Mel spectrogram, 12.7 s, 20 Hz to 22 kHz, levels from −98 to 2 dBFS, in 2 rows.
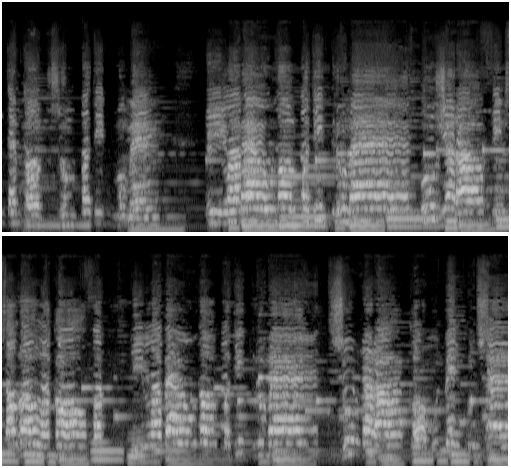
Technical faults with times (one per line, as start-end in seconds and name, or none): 0.00-12.67 noise suppressor applied to music or sounds
0.00-1.02 sound cut by the noise suppressor
1.27-1.54 sound cut by the noise suppressor
1.89-2.58 sound cut by the noise suppressor
7.68-8.21 sound cut by the noise suppressor
9.03-9.55 sound cut by the noise suppressor
10.15-10.50 sound cut by the noise suppressor
11.66-12.38 sound cut by the noise suppressor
